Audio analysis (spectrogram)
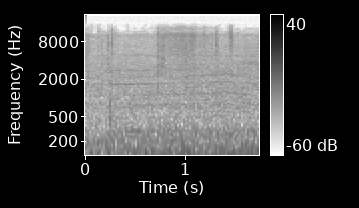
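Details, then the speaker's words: Chevrolet pickup driving after rear axle installation: steady low rumble with no rocks-in-a-dryer grinding from the new axle; remaining noise is from front tires chopped by loose front-end components. "this one's far better than the other one already because it doesn't sound like a bunch of rocks inside a dryer"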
